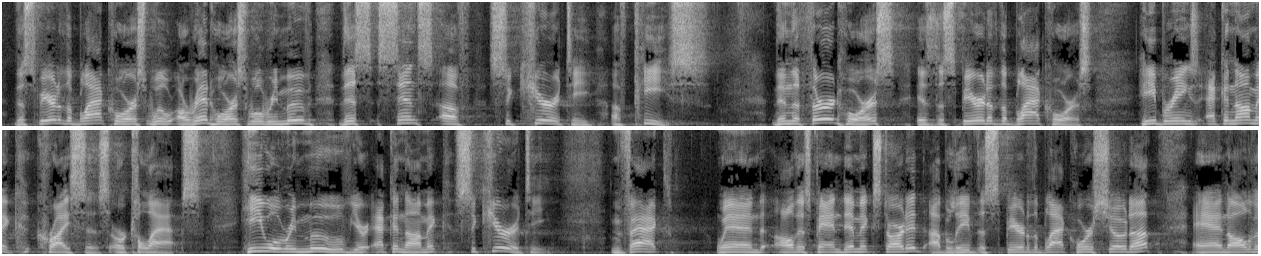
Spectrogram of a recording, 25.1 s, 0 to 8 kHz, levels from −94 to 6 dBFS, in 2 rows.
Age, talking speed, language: 50-69, 145 wpm, English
